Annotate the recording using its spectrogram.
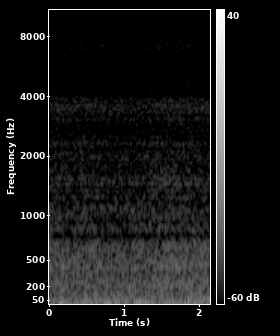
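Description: Near silence: a pause in a voice recording after noise reduction, with the background fan noise gone and only a faint even hiss left.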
